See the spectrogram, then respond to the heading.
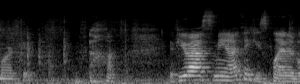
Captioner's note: scoffs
